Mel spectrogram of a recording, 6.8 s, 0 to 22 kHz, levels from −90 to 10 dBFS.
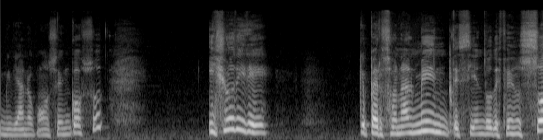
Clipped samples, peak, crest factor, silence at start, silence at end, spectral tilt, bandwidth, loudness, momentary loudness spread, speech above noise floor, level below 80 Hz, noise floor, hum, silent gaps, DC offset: under 0.1%; 0 dBFS; 20 dB; 0 s; 0 s; -6 dB/octave; 16 kHz; -21 LUFS; 13 LU; 41 dB; -60 dBFS; -60 dBFS; none; none; under 0.1%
